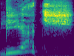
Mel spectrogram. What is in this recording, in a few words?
"bitch", expletives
